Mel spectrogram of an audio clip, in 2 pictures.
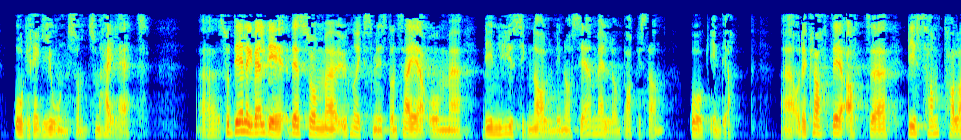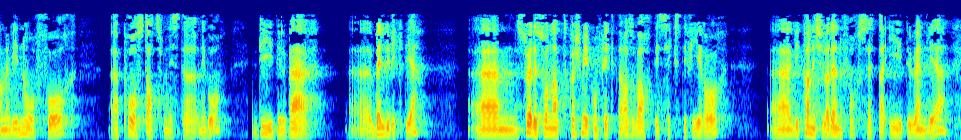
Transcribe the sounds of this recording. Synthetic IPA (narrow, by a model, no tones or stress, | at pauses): ʔɔɡɾɛɡɪuːnn̩sɔmsɔmɦæɪlheːt̪ | sɔd̪eːlɛɡʋɛld̪ɪd̪ɛsɔmʉ̰ːt̪n̩ɾɪksmɪnɪst̪əɾənsæɪəɾɔm | d̪ɪnyːəsɪɡnɑːlənəʋɪnoːseːɾmɛlːɔmpʰɑːkɪst̪ɑ̰ːn | ɔɡɪ̰nd̪ɪɑ̰ | ɔ̰d̪ɛækʰlɑːʁt̪̚d̪ɛʔɑt̪d̪̥ɪsɑmt̪ʰɑːlɑnəʋɪnoːfoːɾ | pʰɔst̪ɑːt̪smɪnɪst̪əɾnɪʋoː | d̪ɪʋɪlʋæːɾə | ʋɛld̪ɪʋɪkt̪ɪə | sɔɛæɾd̪ɛsɔnːɑt̪kʰɑʃmiːkʊnflɪkt̪n̩hɑɾʁɑls̬ɔʋɑɾt̪ɪsɛkst̪ɪfiːɾəoːɾ | ʋɪkʰɑnɪçːəlɑːd̪ɛnfɔɾsɛt̪ːə̰ʔɪd̪ɛʉɛnlɪə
